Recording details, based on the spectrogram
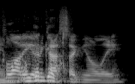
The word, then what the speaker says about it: Claudio Castagnoli: Claudio Castagnoli.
